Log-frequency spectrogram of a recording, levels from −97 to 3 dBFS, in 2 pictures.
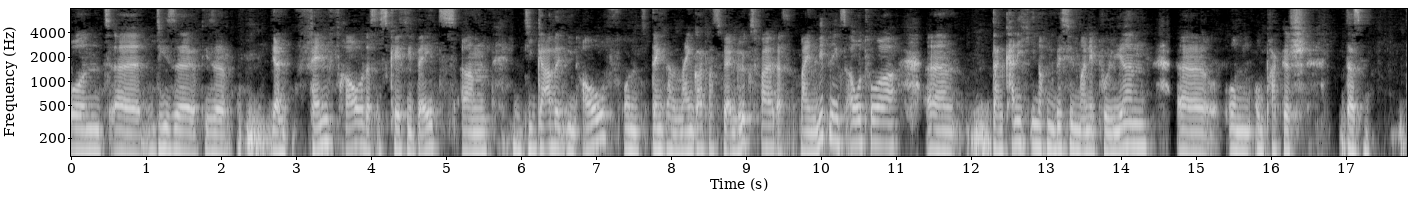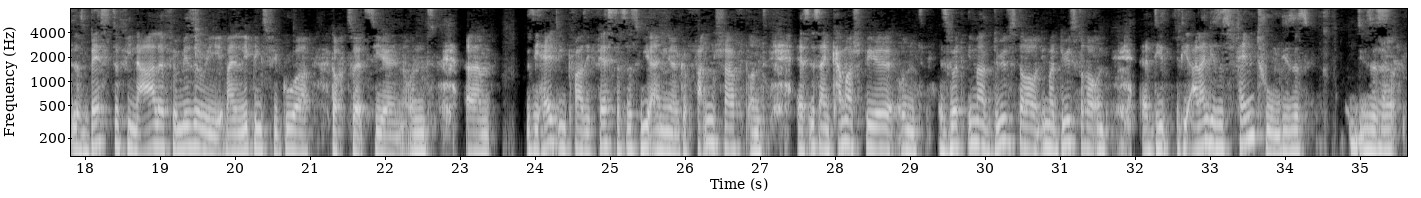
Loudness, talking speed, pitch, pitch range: -20 LUFS, 145 wpm, 130 Hz, 120-145 Hz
